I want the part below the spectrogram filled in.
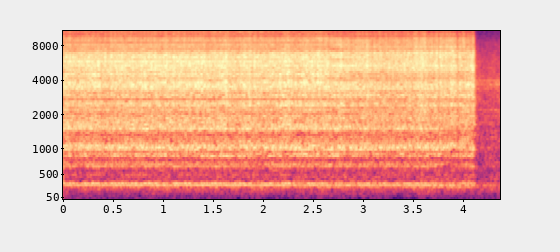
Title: Buzzing sound coming from furnace blower fan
